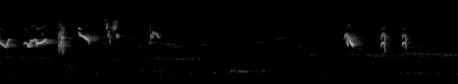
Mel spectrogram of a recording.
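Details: An olive thrush sings its dawn chorus song in early spring: short, clear warbled phrases of high whistled notes with pauses between them. A faint steady hum runs underneath.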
